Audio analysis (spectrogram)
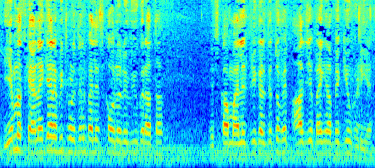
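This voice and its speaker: A man's voice: sits high, fast, background noise. A man in his thirties, a motorcycle vlogger, chatting casually as he explains gear step by step at an open lakeshore. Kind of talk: casual product demo.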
